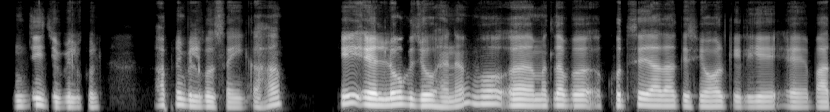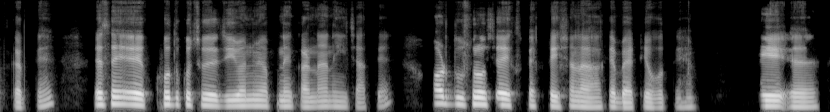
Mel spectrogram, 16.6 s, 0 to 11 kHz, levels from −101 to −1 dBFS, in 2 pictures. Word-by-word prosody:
उ, 120 - -3
जी, 145 +5 0
जी, 115 -4 -5
बिल्कुल। 105 0 -6 0.6
आपने 150 +2 -1
बिल्कुल 115 -4 0
सही 100 -1 -6
कहा, 115 +8 -3 0.6
कि 170 -3 +5
अ, - - +12
लोग 150 +2 +5
जो 130 -1 +4
है 110 -3 -1
ना 120 +4 -2
वो 170 -2 0
अ, 140 -3 +3
मतलब 130 0 0
अ, 130 -1 0
खुद 130 -2 -1
से 145 - +3
ज़्यादा 125 -2 +3
किसी 120 0 -5
और 120 0 +1
के 115 - -5
लिए 115 +1 -2
ए 110 -3 -5
बात 110 -1 -1
करते 105 +2 -8
हैं, 140 +7 -9 0.4
जैसे 150 -1 +4
खुद 155 -1 +1
कुछ 145 -1 -3
जीवन 125 -1 +1
में 130 0 -2
अपने 120 0 -6
करना 110 0 -6
नहीं 115 -1 -9
चाहते 100 +2 -16
हैं, 145 - -16 0.4
और 175 -1 +2
दूसरों 160 0 +2
से 150 -1 +2
एक्सपेक्टेशन 125 -3 -5
लगा 105 -2 -2
के 110 - -2
बैठे 100 +1 -4
होते 100 0 -8
हैं। 105 +1 -14 0.7
ये 125 -1 +5 0.3
अ, - - -12
125 Hz, 180 wpm, -22 LUFS, 110-145 Hz, 0.7 s, अ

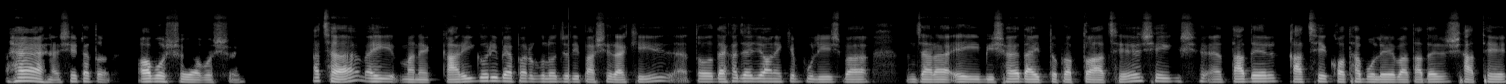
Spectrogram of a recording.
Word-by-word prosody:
হ্যাঁ, 160 -2 +6
হ্যাঁ। 105 -2 -6
সেটা 140 -1 -1
তো 120 - -2 0.5
অবশ্যই, 130 -3 +1
অবশ্যই। 105 0 -8 0.8
আচ্ছা? 155 -5 +2 0.4
এই 140 - +3 0.3
মানে 110 -1 0 0.2
কারিগরি 140 +8 +3
ব্যাপারগুলো 135 -2 0
যদি 130 -1 -1
পাশে 120 +3 -2
রাখি, 110 +2 -2 0.5
তো 130 - -3 0.2
দেখা 130 +4 +1
যায় 140 -1 +2
যে, - - +2
অনেকে 130 +1 -4
পুলিশ 120 -2 -2
বা 115 0 +3 0.6
যারা 115 0 +3 0.2
এই 120 -1 +3 0.2
বিষয়ে 130 +3 +2
দায়িত্বপ্রাপ্ত 115 0 0 0.2
আছে। 120 +3 -5 0.3
সেই 150 -2 -1 0.2
স - - -7 0.3
এ - - -3 0.2
তাদের 140 +2 +4 0.3
কাছে 120 +1 +1 0.2
কথা 120 +2 +2
বলে 115 -1 +2
বা 115 - +3
তাদের 120 +2 +1 0.2
সাথে 120 +2 -1
125 Hz, 145 wpm, -25 LUFS, 115-140 Hz, 0.8 s, হ্যাঁ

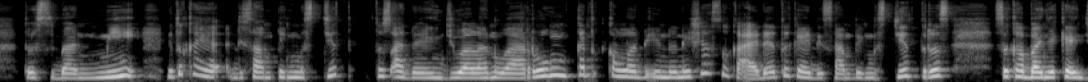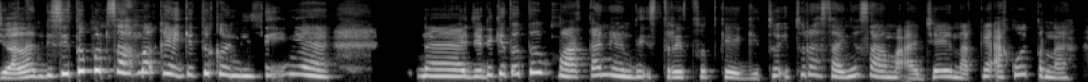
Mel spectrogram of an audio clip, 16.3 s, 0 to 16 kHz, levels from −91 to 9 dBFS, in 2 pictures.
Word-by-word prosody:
terus 225 +1 -5
banh 205 -1 -4
mie, 260 +6 +4 0.2
itu 255 - -5
kayak 255 -9 -4
di 220 - -11
samping 235 0 -4
masjid, 240 +7 -5 0.2
terus 285 0 -5
ada 245 -3 -3
yang 215 0 -3
jualan 215 0 +1
warung, 255 +10 +1
kan 340 -1 -4
kalau 270 -4 +1
di 240 - -6
Indonesia 245 - -1
suka 345 -7 -9
ada 215 +7 -1
tuh 310 - -6
kayak 225 -5 -1
di - - -7
samping 210 +1 -7
masjid, 270 +8 -4
terus 280 +2 +1 0.3
suka 265 0 +2
banyak 235 -1 +4
yang 225 - +6
jualan, 225 +4 +4
di 310 - +2
situ 390 +9 +8
pun - - +7
sama 450 +1 +3
kayak 395 -6 +2
gitu 410 - +5
kondisinya. 325 -2 +1 0.6
Nah, 285 -3 +3
jadi 270 +7 -2
kita 380 0 -1
tuh 450 +1 +2
makan 275 +5 0
yang 305 -5 +3
di 255 - -3
street 250 -3 -2
food 250 0 -7
kayak 225 -5 +2
gitu 195 - -8
itu 310 +4 -9
rasanya 295 -3 -2
sama 255 -7 -3
aja 185 +7 -6
enaknya, 235 +2 -4
aku 345 +8 -6
pernah 240 -10 -4
260 Hz, 200 wpm, -22 LUFS, 230-310 Hz, 0.6 s, situ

